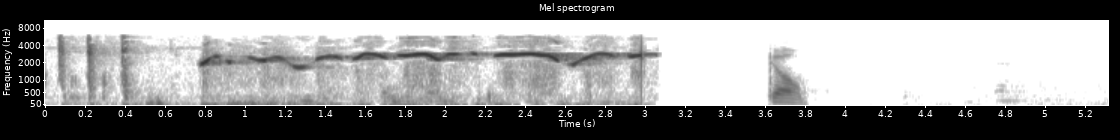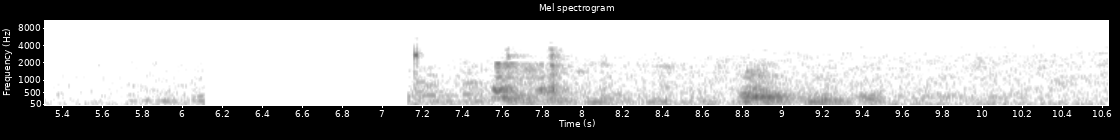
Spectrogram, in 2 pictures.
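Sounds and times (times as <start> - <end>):
person whistling in imitation of a shepherd calling sheep: 0.8 - 3.1
speech: 3.6 - 3.9.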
